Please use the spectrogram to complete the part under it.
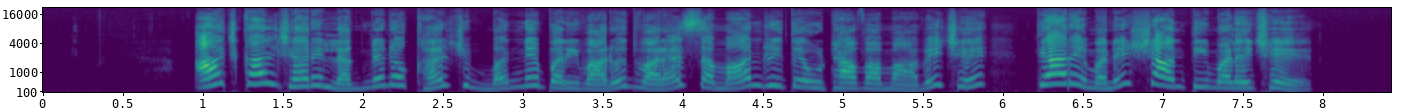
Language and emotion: Gujarati, happy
